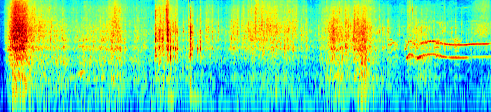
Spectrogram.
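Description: A large plastic tarp crinkling and rustling as it is pulled and flapped, with louder surges a few times. Near the end a rooster crows in one long call.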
